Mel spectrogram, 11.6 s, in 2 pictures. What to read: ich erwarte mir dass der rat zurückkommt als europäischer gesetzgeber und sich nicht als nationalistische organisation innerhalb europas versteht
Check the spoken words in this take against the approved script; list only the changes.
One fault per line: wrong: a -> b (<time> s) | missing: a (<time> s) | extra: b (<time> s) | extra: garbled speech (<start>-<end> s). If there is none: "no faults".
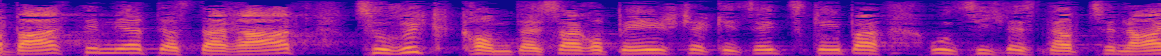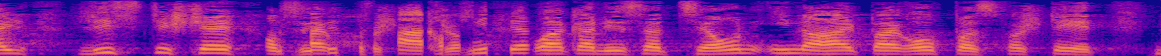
missing: nicht (5.0 s)
extra: garbled speech (7.1-8.5 s)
